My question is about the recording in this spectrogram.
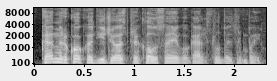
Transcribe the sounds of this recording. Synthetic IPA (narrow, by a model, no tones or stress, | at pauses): kɐmɪɾkoːkʲoːd̪ʲiːd͡ʒʲoːjoːsʲpʲɾʲɪklˠɐʊsoːjɛɪɡʊɡɑːlʲslˠɐbɐɪt̪ɾʊmpɐɪ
